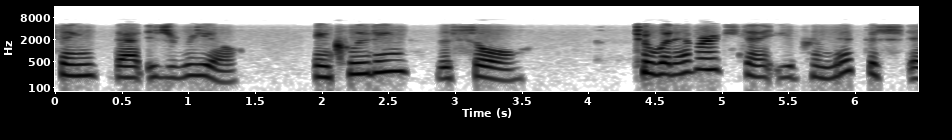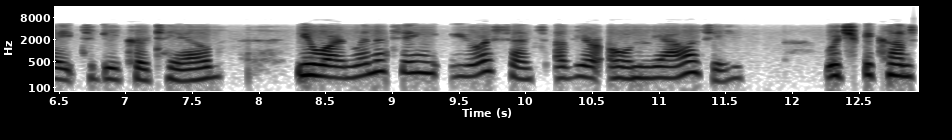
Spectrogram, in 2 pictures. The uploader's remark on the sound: ACIM Daily Conference Call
